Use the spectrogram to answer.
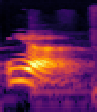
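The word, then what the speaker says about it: hour: For example, an ear. In this word, the letter H was silent, and we start pronouncing the word with the sound ear.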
